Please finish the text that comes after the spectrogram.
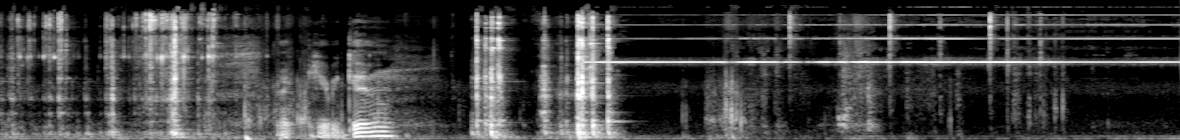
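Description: Relays click in short bursts inside an Arduino-built home fire alarm panel, alongside a steady high electronic tone, after a stretch of nearby talking.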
